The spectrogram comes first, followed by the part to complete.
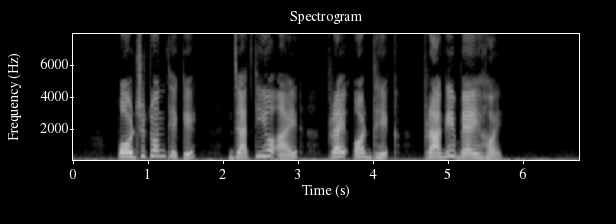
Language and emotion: Bengali, neutral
